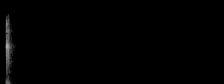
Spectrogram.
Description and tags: Real Snap 26
Some real snaps I recorded with an SM7B. Raw and fairly unedited. (Some gain compression used to boost the mid frequencies.) Great for layering on top of each other! -EG
finger, finger-snaps, percussion, real-snap, sample, simple, snap, snaps, snap-samples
